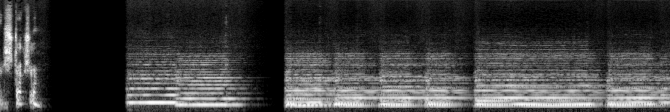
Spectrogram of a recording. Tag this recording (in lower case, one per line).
speech
music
